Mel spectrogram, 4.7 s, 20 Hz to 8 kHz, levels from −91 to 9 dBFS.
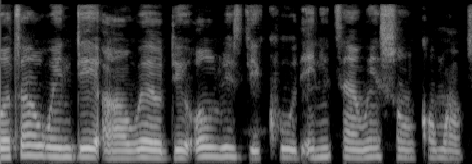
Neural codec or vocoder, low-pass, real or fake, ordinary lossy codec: vocoder, 44.1 kHz, 128 mel bands, Pupu-Vocoder; 7.2 kHz; fake; MP3, 64 kbps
